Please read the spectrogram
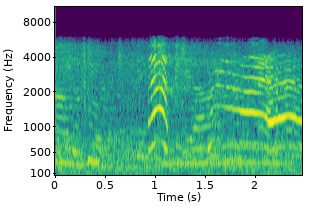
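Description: Background chatter of spectators, with a short high-pitched child's squeal about a second in and a long high-pitched call near the end.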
